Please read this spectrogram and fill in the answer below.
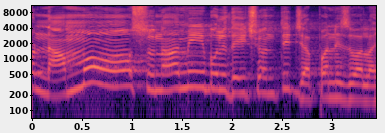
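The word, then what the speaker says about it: tsunami: सुनामी अत्यंत शक्तियुक्त बड़ समुद्र तरंग रो नाम सुनामी बोली देइछंती जापानीज वाला ही देइछंती। सेतमे टी रु स्टार्ट हुए, T silent सुनामी Japanese word था।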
